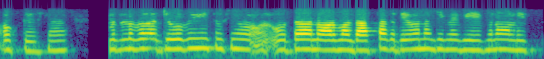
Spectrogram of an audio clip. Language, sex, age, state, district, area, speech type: Punjabi, female, 18-30, Punjab, Barnala, rural, conversation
